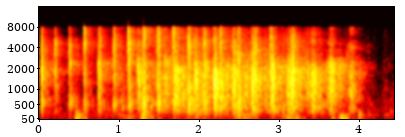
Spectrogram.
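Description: Small audience applauding, the individual claps distinct.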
